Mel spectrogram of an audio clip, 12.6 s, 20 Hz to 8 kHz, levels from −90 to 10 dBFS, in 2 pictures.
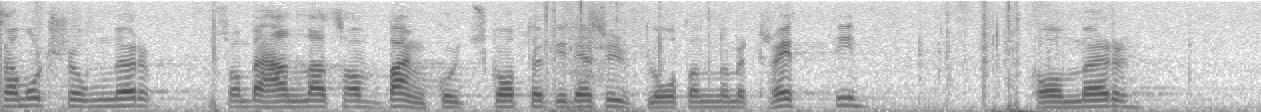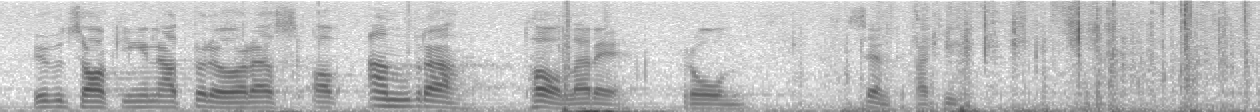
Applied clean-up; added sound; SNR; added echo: none; Crumpling, crinkling; 6 dB; none.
